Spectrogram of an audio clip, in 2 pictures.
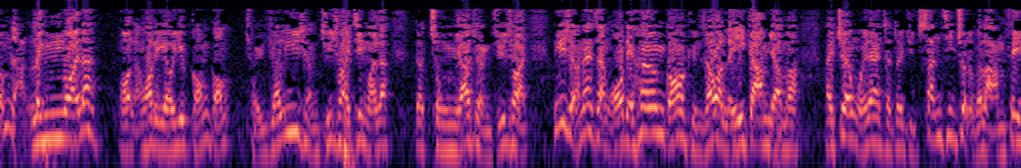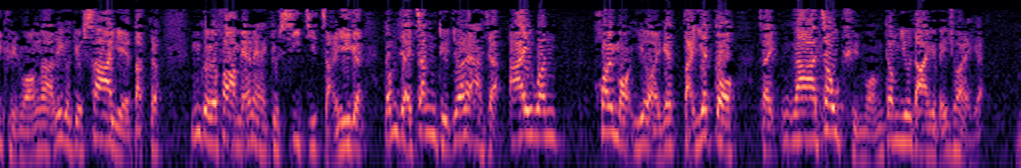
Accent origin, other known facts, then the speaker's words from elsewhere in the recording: China; 咁同我哋中國人唔同，我哋中國人就算係唔中意呢個運動嘅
